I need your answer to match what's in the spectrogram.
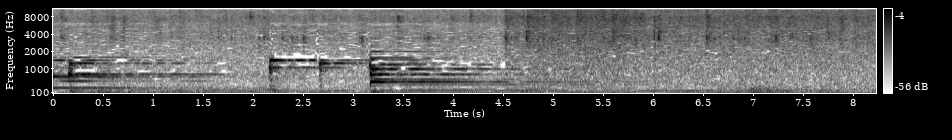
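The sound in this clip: Steady rain pouring onto a flooded road, an even hiss throughout, with soft sustained music tones underneath.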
